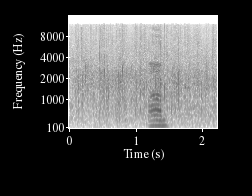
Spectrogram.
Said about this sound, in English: you should give yourselves a round of applause for being here and for taking part in this tonight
